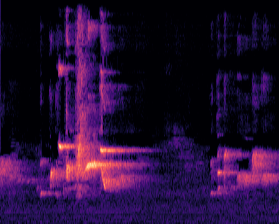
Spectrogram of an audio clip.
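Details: Goldfinch song meant for teaching young goldfinches: two short bursts of high twittering and buzzy notes, the first brighter and busier, separated by a quiet pause.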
